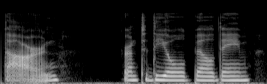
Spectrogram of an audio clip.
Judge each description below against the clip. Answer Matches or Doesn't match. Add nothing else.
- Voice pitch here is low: Doesn't match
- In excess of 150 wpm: Doesn't match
